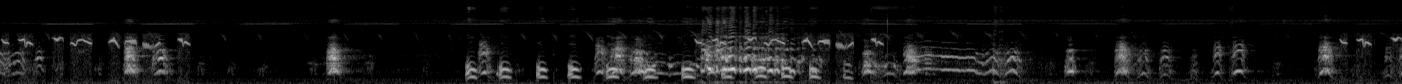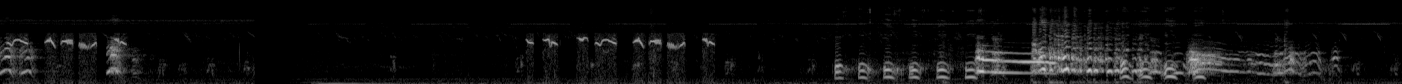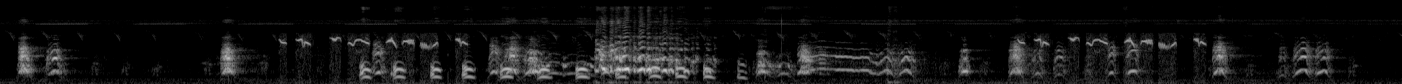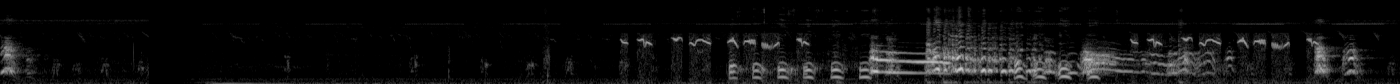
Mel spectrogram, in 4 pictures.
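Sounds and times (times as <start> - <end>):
fowl rattling gobble calls: 0.0 - 2.0, 4.7 - 10.2, 13.2 - 15.4, 19.3 - 21.2, 22.4 - 27.5, 30.8 - 37.1, 38.2 - 40.2, 48.3 - 55.4
fowl chirps and clucks: 0.0 - 3.9, 4.6 - 16.6, 19.1 - 43.6, 46.0 - 56.0.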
